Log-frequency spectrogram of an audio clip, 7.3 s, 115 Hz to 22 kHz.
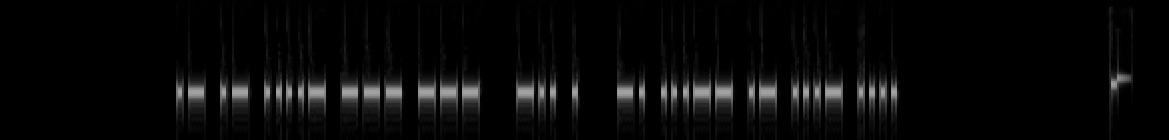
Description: Morse code, heard as a keyed tone, about 34 wpm, 700 Hz. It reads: AA4OO DE N3AVH
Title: USA Callsign DE Callsign - 5 Characters - 35wpm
